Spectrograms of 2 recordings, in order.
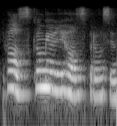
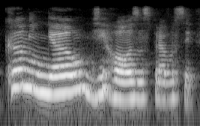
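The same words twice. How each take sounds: First: Said in the usual way. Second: "caminhão de rosas pra você" said slow and louder, like a grand declaration; romantic example line. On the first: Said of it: "Você não necessariamente vai dar". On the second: Shown as a demonstration. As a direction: lean on "caminhão", savouring the offer. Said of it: "Você não vai dar um caminhão de rosas".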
